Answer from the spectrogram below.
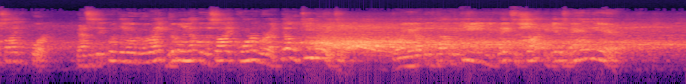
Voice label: Television; Basketball Game With Announcer, Crowd And Players. From Next Room.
